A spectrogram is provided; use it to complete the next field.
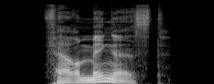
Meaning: second-person singular subjunctive I of vermengen
- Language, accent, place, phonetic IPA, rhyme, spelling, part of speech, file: German, Germany, Berlin, [fɛɐ̯ˈmɛŋəst], -ɛŋəst, vermengest, verb, De-vermengest.ogg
